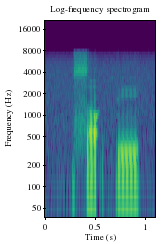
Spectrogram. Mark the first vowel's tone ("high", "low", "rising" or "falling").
low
